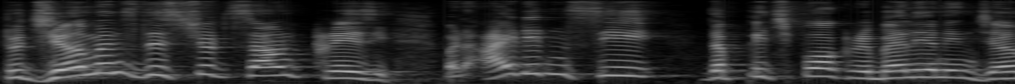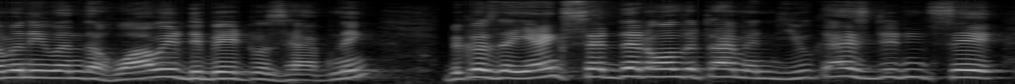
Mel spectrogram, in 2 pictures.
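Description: High-pitched, emphatic male guest. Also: moderate pace. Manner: emphatic, repeats key points; wry, sarcastic asides. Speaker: interview guest. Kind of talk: political discussion.

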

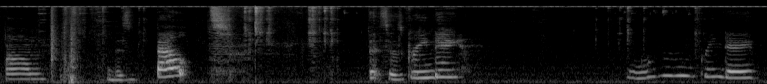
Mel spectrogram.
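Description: A woman's voice: high voice, lively intonation, extremely slow, long pauses. A young woman from Canada talking casually in a haul video, chatty and rambling with lots of fillers, in a small bedroom. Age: young adult. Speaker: vlogger. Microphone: webcam at desk distance. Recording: webcam mic from a distance, faint hiss.

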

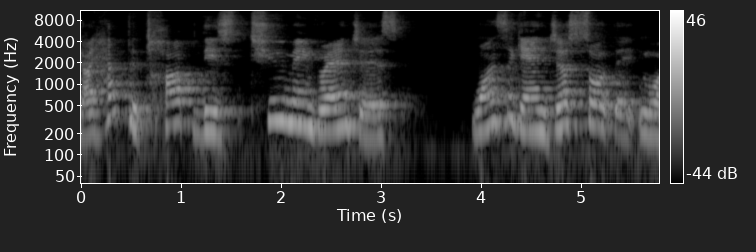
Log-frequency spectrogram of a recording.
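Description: A woman host casually narrating a home gardening video in a conversational, hesitant way, in a very echoey room. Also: mid-range voice. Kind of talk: casual narration of a plant update. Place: echoey indoor room with bare walls.

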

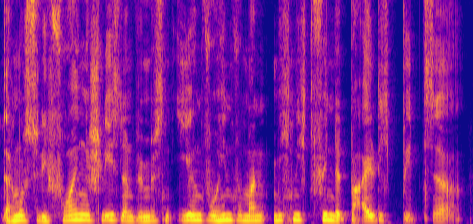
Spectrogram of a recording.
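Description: A man voicing a serious young noble girl on the run in a storybook reading, urgent and hushed. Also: on the high side, steady tone, fairly quick, pitched above the performer's own voice, lightly acted.

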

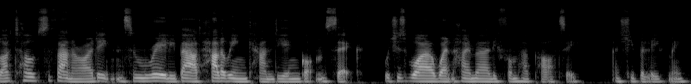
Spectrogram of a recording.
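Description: A woman with an English accent, a primary school teacher reading a children's novel aloud in the first person. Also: a bass voice. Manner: first-person storytelling, steady and lively.

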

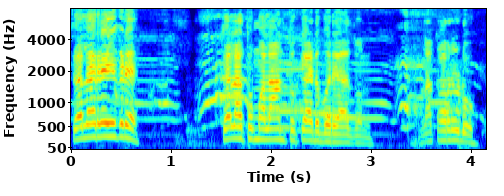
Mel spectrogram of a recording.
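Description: A man's voice: high-pitched, lively intonation, a little slow, very noisy. A man making a casual family vlog, talking to viewers and coaxing and scolding small children as he films. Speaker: vlogger.

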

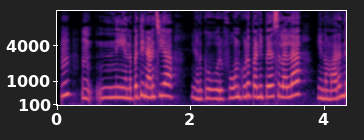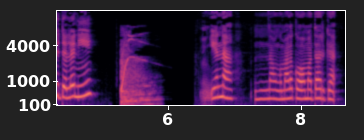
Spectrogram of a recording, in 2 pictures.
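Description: A very high, sweet-voiced young wife in an audio drama, acted by a woman. She pouts and sulks, then soothes her husband in a gentle, devoted manner. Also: fairly even intonation, moderate pace, pauses often. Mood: sulky.

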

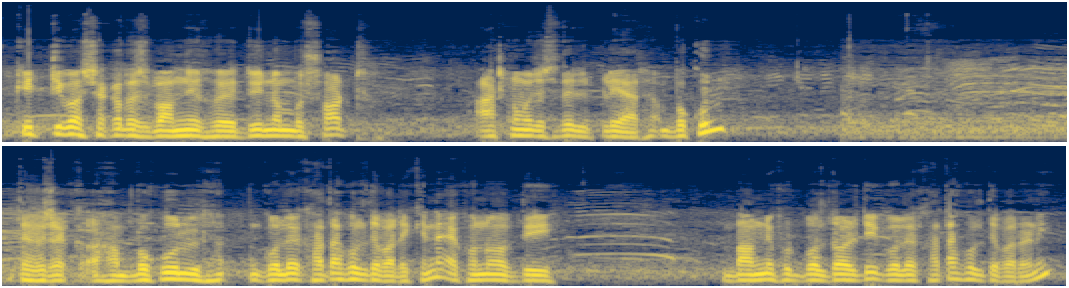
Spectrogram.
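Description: A man giving live, excited play-by-play football commentary at an outdoor match. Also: mid-range voice, fast talker, long pauses, highs cut off. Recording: crowd and outdoor noise behind. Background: outdoor crowd at a local football match.

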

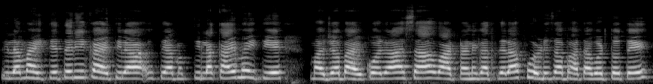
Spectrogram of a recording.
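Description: A woman's voice: sits high, little pitch movement, fairly quick, darkish tone, lo-fi sound, close to an everyday voice. A woman narrator voicing a loving, playful retired father in a TV serial recap.

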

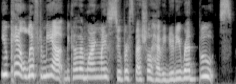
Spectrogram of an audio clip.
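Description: A woman voicing a bossy, excitable little girl in a storybook read-aloud. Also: high voice, normal speed. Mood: gloating.

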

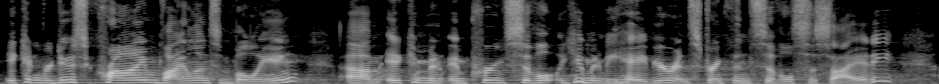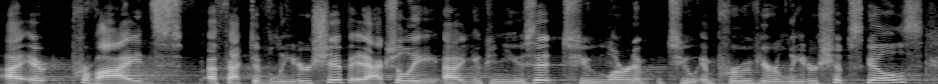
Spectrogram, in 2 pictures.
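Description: Speaking on stage through a headset mic, this middle-aged conference speaker is a little congested from a sinus infection and adds self-deprecating asides to her conversational talk. Her voice is medium-pitched, fairly bright, at normal speed, echoing in a large, dark, reverberant hall.

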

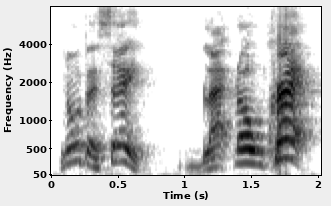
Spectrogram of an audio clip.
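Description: A man's voice: very high voice, very animated, moderate pace, sharp tone. A man in his twenties giving casual live reaction commentary from his bedroom on a headset mic, talking in loose slang with plenty of swearing. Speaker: streamer reacting to a video.

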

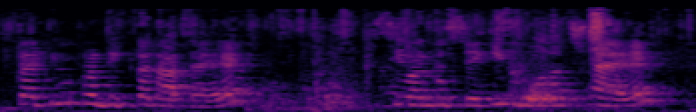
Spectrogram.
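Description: A young woman in a casual snack-tasting vlog, talking while chewing in a relaxed, chatty way. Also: high voice, fast. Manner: relaxed, chatty, mixes in English words. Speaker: vlogger taste-testing snacks. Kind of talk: casual chat. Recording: roomy, distant from the mic.

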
